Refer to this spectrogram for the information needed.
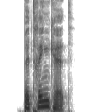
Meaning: second-person plural subjunctive I of betrinken
- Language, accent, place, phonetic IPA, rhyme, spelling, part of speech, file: German, Germany, Berlin, [bəˈtʁɪŋkət], -ɪŋkət, betrinket, verb, De-betrinket.ogg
